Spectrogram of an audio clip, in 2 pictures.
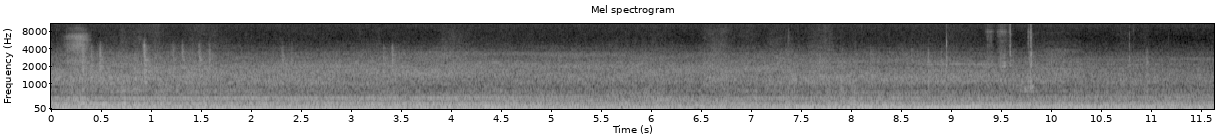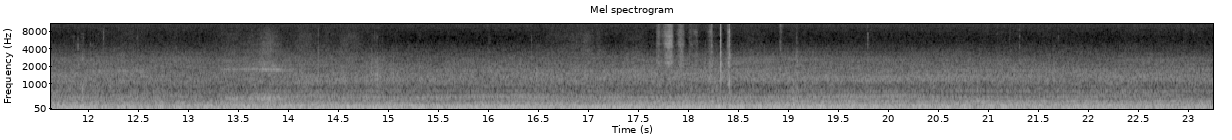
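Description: A tractor engine rumbles steadily at a distance.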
